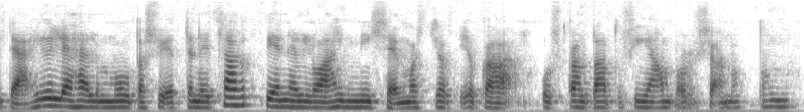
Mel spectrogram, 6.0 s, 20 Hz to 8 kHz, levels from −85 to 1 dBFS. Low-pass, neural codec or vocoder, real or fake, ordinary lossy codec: none; codec, 16 kHz, 4.8 kbps, FACodec; fake; none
